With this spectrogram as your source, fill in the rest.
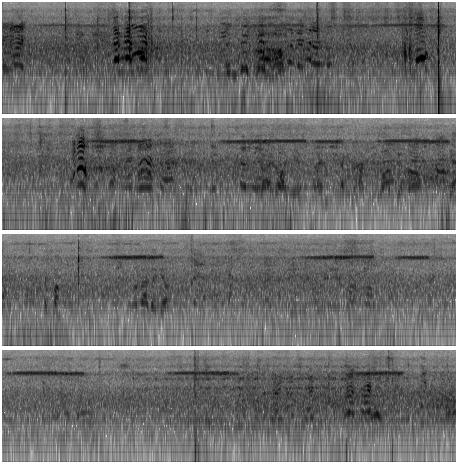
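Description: Players shout to each other across an open outdoor pitch.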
